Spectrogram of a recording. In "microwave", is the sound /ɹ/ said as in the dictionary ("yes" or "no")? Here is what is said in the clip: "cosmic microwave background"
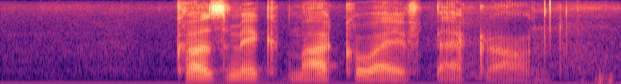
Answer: no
